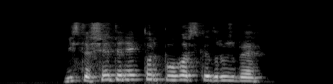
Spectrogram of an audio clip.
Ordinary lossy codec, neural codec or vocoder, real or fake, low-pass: MP3, 32 kbps; codec, 16 kHz, 4 kbps, X-Codec, WavLM features, trained on Multilingual LibriSpeech; fake; 7.2 kHz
